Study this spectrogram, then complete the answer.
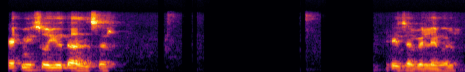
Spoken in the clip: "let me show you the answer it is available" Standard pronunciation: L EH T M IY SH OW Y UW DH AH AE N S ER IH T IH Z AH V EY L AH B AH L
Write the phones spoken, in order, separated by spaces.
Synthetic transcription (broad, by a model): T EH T M IY S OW Y UW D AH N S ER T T IH Z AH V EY L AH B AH L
